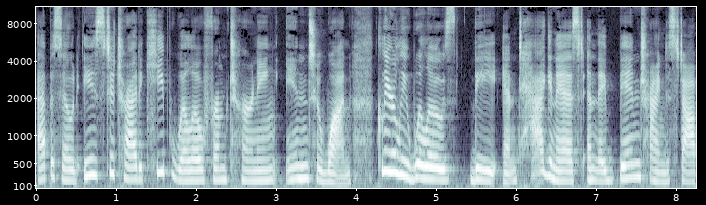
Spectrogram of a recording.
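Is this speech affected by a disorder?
No.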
